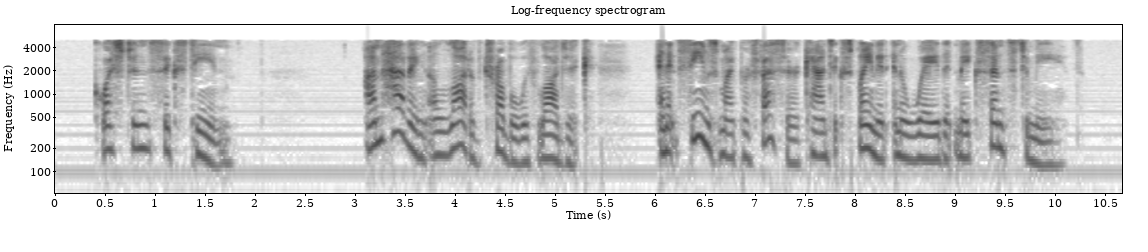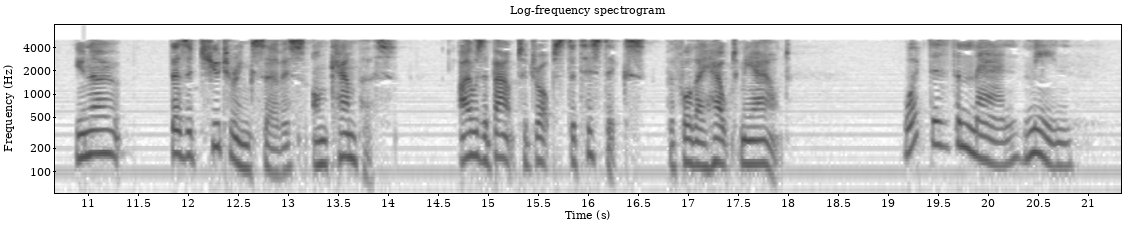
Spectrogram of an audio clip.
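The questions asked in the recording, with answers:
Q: What does the man mean?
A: The woman should go to the campus tutoring service.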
